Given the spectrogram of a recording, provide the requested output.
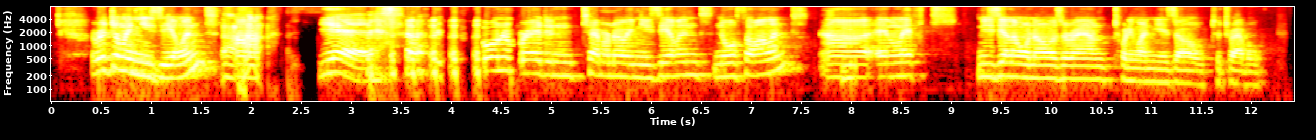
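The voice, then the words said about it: New Zealand accent, close to Australian. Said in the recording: “That accent sounds close to being Australian, but not quite.”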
